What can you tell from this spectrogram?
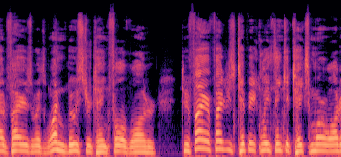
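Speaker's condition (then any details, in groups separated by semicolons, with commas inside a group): Parkinson's disease; deep brain stimulators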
